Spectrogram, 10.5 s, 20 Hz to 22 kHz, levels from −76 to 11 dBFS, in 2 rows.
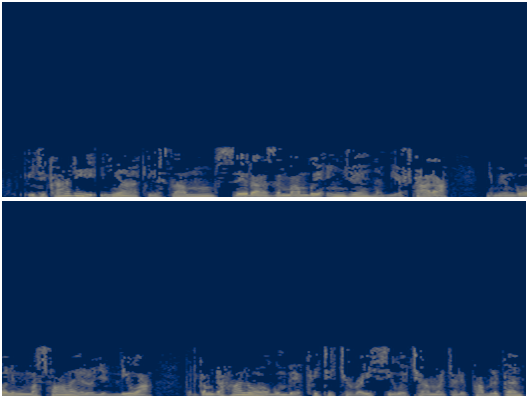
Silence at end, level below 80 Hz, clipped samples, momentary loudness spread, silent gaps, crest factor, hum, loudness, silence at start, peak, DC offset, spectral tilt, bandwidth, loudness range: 0.05 s; -64 dBFS; under 0.1%; 9 LU; none; 18 dB; none; -28 LUFS; 0.25 s; -10 dBFS; under 0.1%; -5.5 dB/octave; 6 kHz; 3 LU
